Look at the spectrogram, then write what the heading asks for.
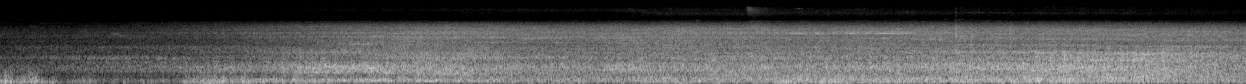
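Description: Freight train passing behind an electric locomotive: the rolling noise builds over the first few seconds, then the wheels of a long string of goods wagons run by on the rails in a steady loud rumble and hiss.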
